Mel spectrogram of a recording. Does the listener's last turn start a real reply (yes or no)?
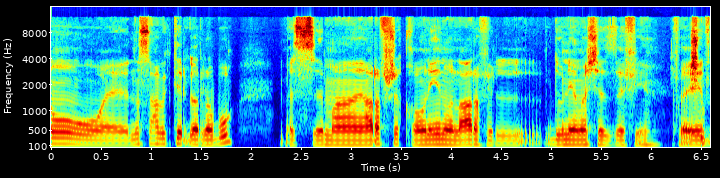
yes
